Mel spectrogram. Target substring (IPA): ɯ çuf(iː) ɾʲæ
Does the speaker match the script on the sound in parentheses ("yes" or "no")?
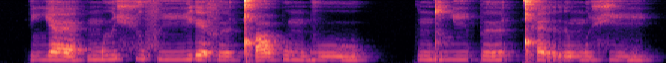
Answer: yes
